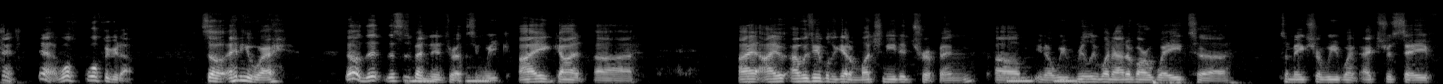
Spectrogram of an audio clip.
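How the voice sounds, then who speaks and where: A man's voice: mid-range voice, normal speed. A middle-aged man co-hosting a board game podcast in casual, rambling chat, often correcting himself as he talks. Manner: rambling, self-correcting, chuckling. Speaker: podcast co-host.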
